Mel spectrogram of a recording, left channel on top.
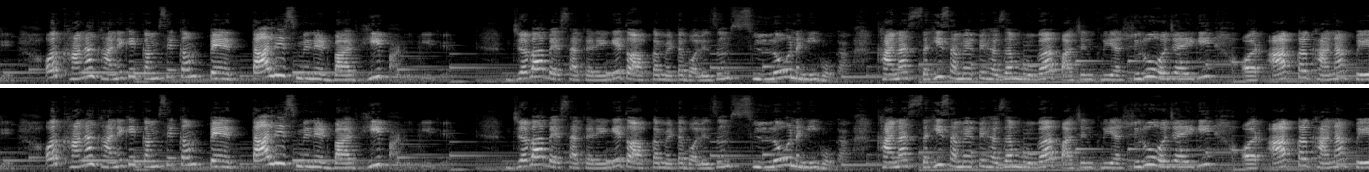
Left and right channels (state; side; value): identical; both; correlation 1.00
